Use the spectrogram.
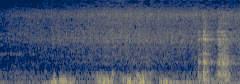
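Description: Fried potatoes being sautéed with spices in a pan for a rohu fish curry, a soft close sizzle with scraping stirs, the crackle growing brighter toward the end.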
